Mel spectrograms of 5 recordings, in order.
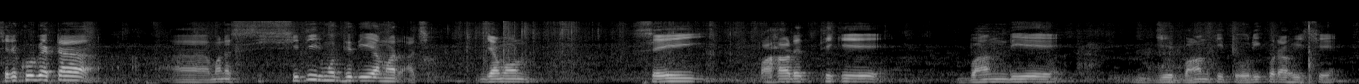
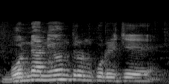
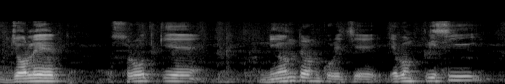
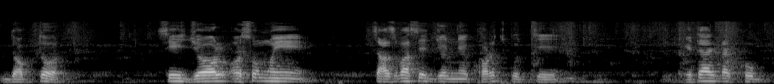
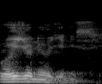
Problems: none marked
